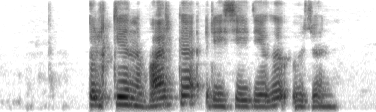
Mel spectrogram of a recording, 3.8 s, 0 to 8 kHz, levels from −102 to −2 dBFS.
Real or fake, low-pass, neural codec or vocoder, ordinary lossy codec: real; none; none; none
